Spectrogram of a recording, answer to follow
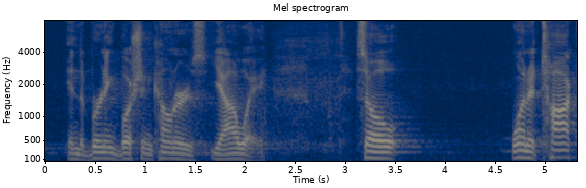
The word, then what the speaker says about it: Yahweh: was often then pronounced Jehovah. Most scholars now believe the correct way to pronounce the YHWH is Yahweh.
